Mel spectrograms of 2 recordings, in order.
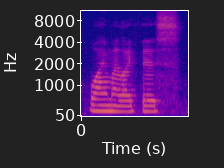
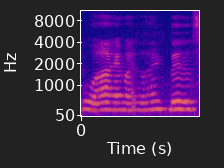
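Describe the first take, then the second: First: It is said flat and deadpan, eye-rolling. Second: It is said with strong, earnest feeling.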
